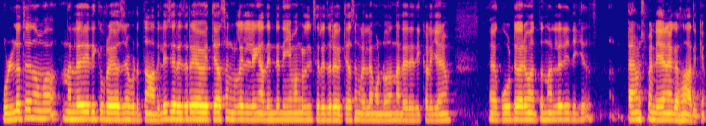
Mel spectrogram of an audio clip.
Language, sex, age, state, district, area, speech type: Malayalam, male, 30-45, Kerala, Palakkad, urban, spontaneous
